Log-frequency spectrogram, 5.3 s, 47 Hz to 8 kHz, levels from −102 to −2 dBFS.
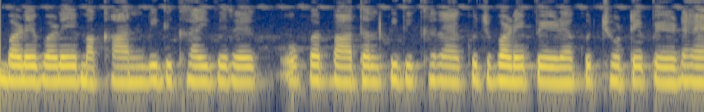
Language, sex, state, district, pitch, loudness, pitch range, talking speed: Hindi, female, Punjab, Kapurthala, 195 Hz, -18 LUFS, 190-200 Hz, 250 wpm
